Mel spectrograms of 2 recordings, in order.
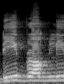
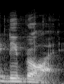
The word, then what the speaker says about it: de Broglie: ठीक है, अब डी ब्रॉगली तो ये बोला जाता है, बट इसका एक्चुअल प्रोनाउंसिएशन जो है वो भी मैं आपको बता देता हूं। इसको हम प्रोनाउंस करेंगे डी ब्रॉय।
